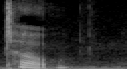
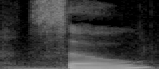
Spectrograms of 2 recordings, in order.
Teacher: The differing sounds within the word pair include the child's error sound, the stop, and the correct target sound, the fricative.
